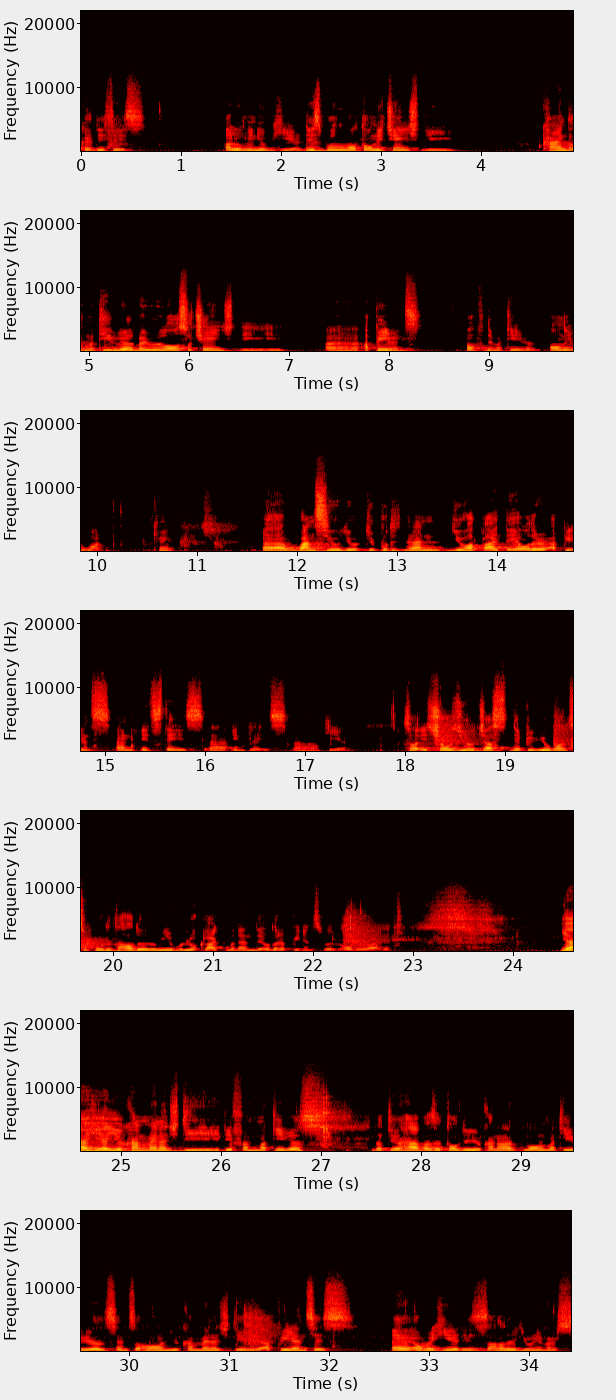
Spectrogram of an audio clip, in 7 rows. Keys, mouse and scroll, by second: 9.9 click, 16.5 middle click, 22.1 click, 24.4 click, 25.9 click, 28.0 click, 30.8 click, 32.5 click, 33.8 click.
